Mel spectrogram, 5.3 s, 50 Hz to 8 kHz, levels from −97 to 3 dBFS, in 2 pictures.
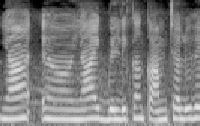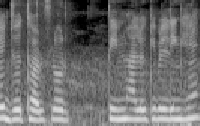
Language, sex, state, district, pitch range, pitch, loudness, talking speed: Hindi, female, Punjab, Fazilka, 225-235 Hz, 230 Hz, -14 LUFS, 190 wpm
